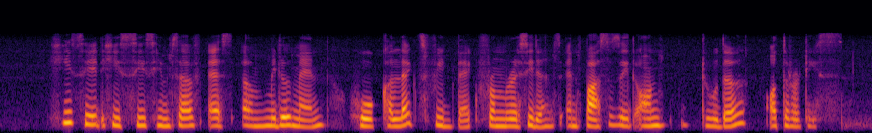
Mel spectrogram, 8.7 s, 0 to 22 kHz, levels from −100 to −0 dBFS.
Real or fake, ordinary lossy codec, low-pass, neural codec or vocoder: real; none; none; none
